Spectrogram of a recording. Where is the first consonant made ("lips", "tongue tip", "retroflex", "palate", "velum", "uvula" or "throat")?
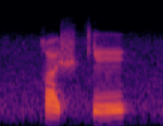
uvula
